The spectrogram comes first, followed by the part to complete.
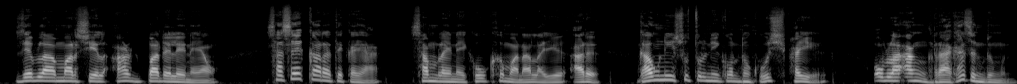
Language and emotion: Bodo, disgusted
